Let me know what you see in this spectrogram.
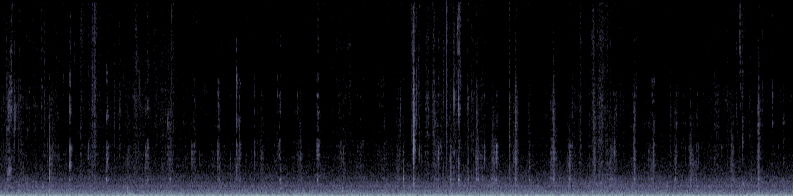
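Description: Close-miked biting and chewing of a plant-based cheeseburger: many small wet mouth clicks and smacks scattered throughout, over a steady low hum.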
